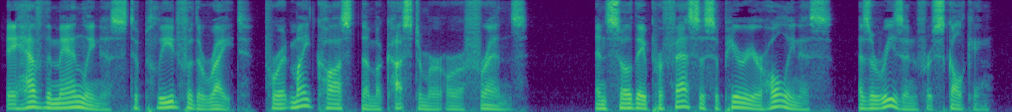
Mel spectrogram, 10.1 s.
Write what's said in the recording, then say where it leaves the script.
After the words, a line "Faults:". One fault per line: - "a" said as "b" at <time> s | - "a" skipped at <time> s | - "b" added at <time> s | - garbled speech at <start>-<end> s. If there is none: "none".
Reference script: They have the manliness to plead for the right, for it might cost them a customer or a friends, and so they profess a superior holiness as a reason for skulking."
They have the manliness to plead for the right, for it might cost them a customer or a friends, and so they profess a superior holiness as a reason for skulking."
Faults:
none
